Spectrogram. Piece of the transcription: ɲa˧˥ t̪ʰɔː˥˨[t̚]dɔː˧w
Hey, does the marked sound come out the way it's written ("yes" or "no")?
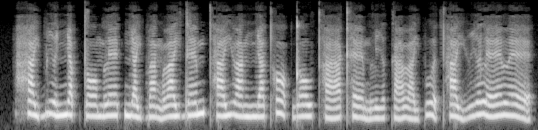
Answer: no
